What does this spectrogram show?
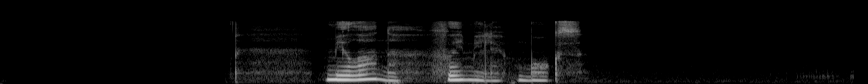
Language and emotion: Russian, sad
